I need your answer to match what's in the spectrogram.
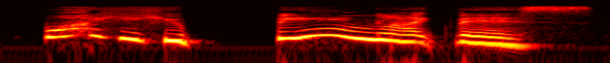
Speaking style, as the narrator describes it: I cried

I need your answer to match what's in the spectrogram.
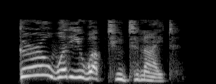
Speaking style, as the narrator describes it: Mimi screeched into the phone

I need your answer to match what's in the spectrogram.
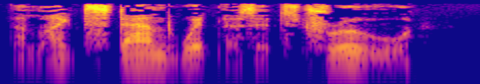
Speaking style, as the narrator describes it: a grizzled carter muttered

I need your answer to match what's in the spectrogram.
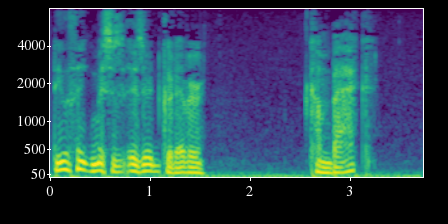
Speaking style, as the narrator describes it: he said in a faltering voice

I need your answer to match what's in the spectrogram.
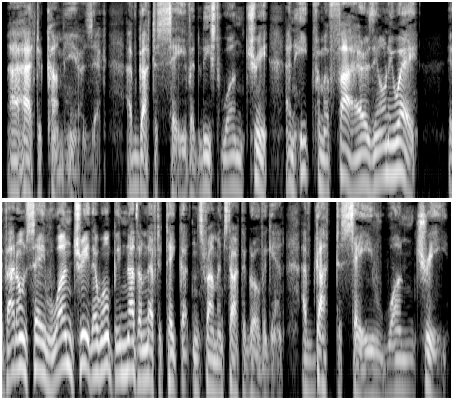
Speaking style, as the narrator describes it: Tobias said calmly

